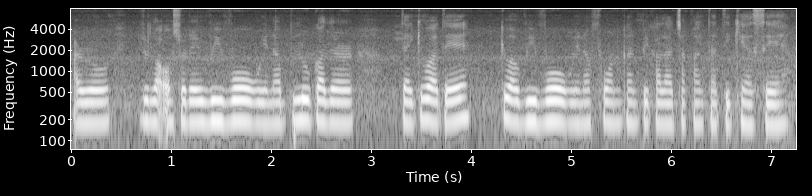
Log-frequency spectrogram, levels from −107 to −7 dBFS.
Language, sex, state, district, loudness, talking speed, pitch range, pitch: Nagamese, female, Nagaland, Dimapur, -16 LUFS, 175 wpm, 175-190 Hz, 180 Hz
